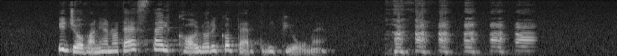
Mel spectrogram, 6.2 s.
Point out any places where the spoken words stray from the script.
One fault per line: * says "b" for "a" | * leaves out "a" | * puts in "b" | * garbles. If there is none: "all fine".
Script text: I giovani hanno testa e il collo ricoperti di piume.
all fine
